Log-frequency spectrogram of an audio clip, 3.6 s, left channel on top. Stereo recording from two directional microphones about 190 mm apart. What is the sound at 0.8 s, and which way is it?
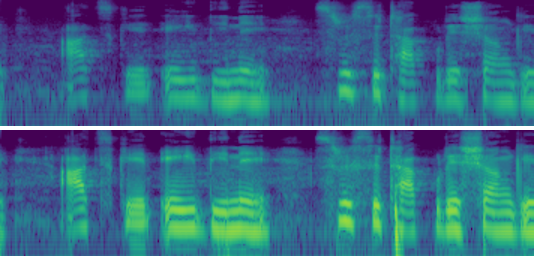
Speech, 40° right (ahead or behind).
